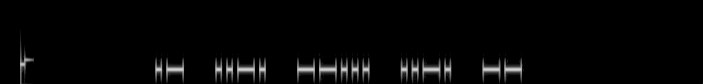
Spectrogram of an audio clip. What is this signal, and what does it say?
Morse code, heard as a keyed tone, about 22 wpm, spaced as for 16 wpm, 700 Hz. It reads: AF7FM
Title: USA Call Signs - 5 Characters - 2x Character Spacing - 22wpm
